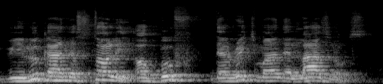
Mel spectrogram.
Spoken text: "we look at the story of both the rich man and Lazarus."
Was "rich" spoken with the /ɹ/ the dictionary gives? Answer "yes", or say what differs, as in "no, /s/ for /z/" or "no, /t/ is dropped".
yes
